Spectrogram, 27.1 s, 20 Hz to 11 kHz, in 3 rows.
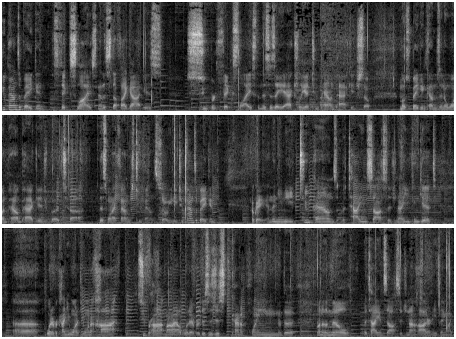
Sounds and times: Speech: 0:00.0 - 0:07.4, 0:08.0 - 0:13.4, 0:14.0 - 0:27.1
Music: 0:00.0 - 0:27.1.

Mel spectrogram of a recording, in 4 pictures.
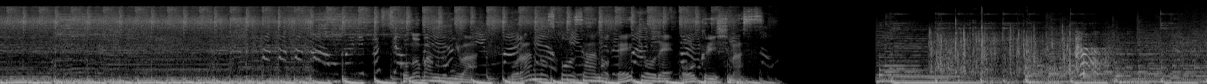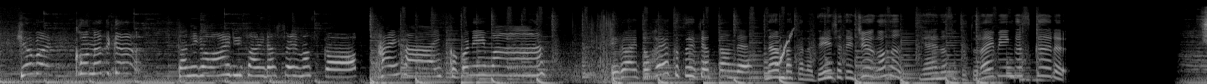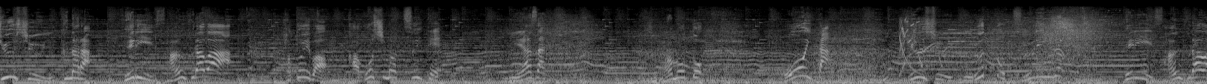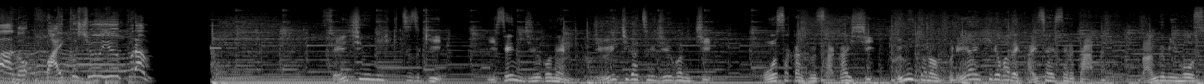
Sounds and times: Music: 0:00.0 - 0:07.8, 0:08.8 - 0:22.8, 0:23.8 - 0:48.2.

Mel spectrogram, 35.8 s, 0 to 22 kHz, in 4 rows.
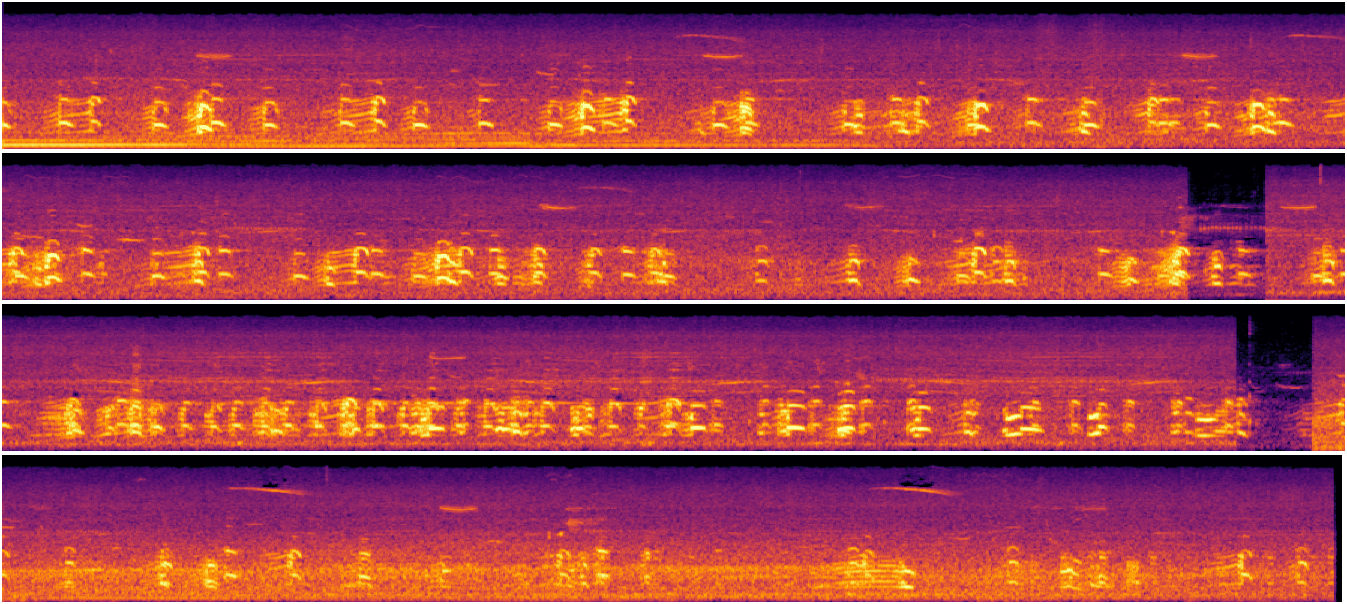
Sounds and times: Honk: 0:00.0 - 0:13.4, 0:15.3 - 0:31.2, 0:32.3 - 0:35.7.

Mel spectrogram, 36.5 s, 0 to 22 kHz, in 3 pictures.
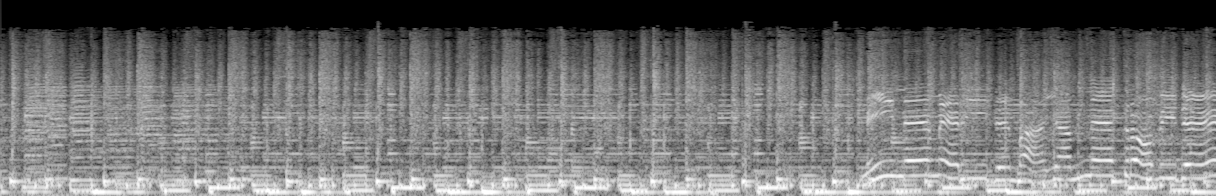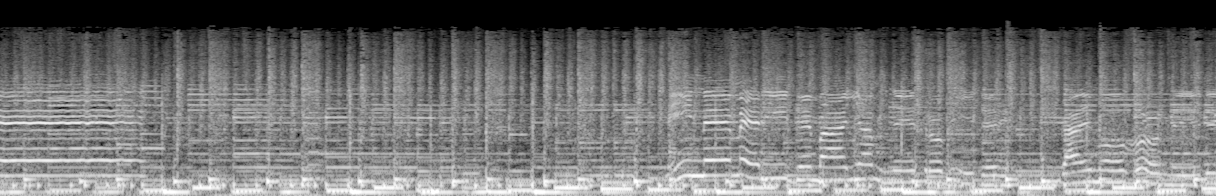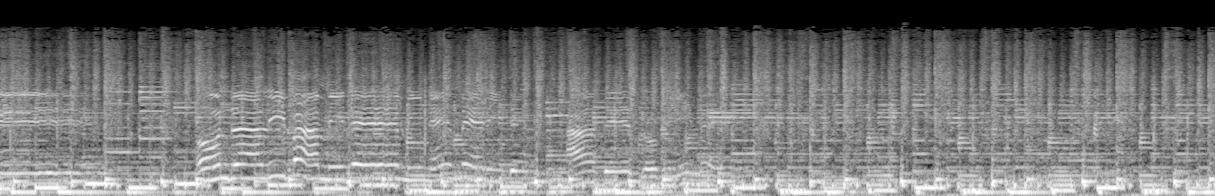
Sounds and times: Music: 0:00.0 - 0:36.4.

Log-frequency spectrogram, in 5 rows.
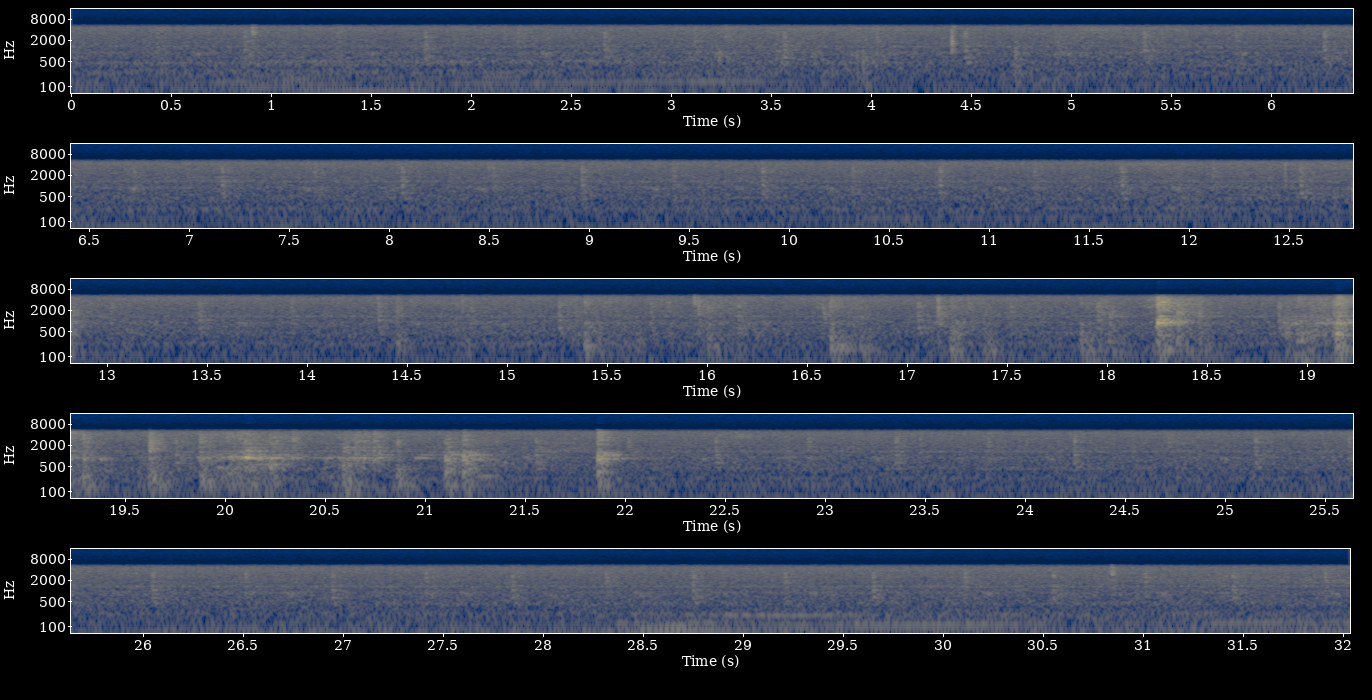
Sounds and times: Tick-tock: 0:00.3 - 0:16.3, 0:21.5 - 0:32.0.

